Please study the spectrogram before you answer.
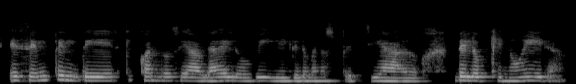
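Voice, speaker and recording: A woman, a guest on a faith podcast, talking animatedly and acting out quoted voices with sudden loud exclamations. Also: fairly low pitch, vocal fry, highs cut off. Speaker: guest speaker. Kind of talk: faith-based podcast conversation.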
